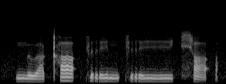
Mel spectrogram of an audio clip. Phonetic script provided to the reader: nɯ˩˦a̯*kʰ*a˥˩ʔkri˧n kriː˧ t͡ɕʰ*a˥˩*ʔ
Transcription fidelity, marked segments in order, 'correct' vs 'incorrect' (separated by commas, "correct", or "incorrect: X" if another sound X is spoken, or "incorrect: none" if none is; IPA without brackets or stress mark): correct, incorrect: a˨˩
